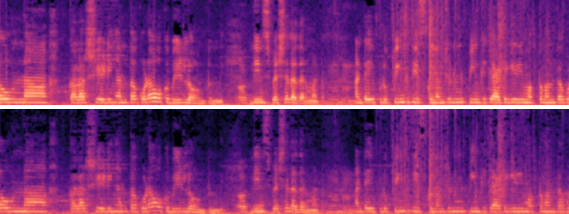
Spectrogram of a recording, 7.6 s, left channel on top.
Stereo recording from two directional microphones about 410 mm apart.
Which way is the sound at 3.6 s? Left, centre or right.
Left.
